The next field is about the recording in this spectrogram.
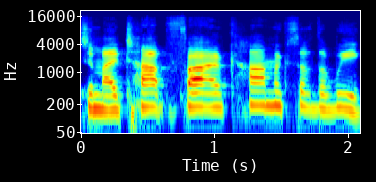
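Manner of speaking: high, loud cartoon frog puppet voice. Host starts the next segment, doing a Kermit the Frog voice. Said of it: "I just did a Kermit the Frog voice there".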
